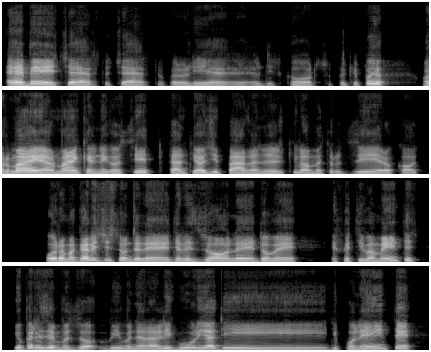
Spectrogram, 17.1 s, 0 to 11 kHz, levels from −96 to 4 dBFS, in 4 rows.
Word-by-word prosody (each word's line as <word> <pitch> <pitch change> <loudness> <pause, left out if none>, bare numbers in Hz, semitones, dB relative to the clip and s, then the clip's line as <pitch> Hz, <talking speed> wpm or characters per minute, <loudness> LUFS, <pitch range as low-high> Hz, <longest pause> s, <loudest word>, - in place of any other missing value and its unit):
Eh, 175 -2 +7
beh, 170 -5 +5
certo, 135 -10 -1
certo, 115 -8 -5
quello 120 +1 -8
lì 155 +6 -7
è 110 -4 -6
è - - -19
il 115 - -13
discorso, 115 +2 -10
perché 120 -2 -15
poi 195 -1 +5 0.4
ormai 170 +4 +8
ormai 155 +4 +4
che - - -6
il 140 - 0
negoziet 140 +2 -4
tanti 150 -1 0
oggi 150 0 +1
parlano 135 0 0
del 135 -3 -3
chilometro 135 -2 -6
0, 130 +3 -3
cos 115 -2 -8 0.5
ora 175 +1 +4
magari 175 +6 +4
ci 205 - -6
son 180 -3 -2
delle 145 -3 +2
delle 145 +1 -1
zone 160 +5 +1
dove 140 -3 -1 0.3
effettivamente 155 +4 -2 0.2
io 165 - -4
per 195 +1 0
esempio 165 -6 -1
zo 160 +5 -2
vivo 150 +1 -6
nella 145 -1 -2
Liguria 180 +7 0
di 130 -6 -6
di 135 - -11
Ponente, 175 +7 -2
145 Hz, 150 wpm, -24 LUFS, 135-165 Hz, 0.5 s, ormai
